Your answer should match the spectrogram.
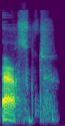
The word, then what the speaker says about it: asked: three consonant sounds together the fully enunciated word is asked asked and so sometimes it'll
